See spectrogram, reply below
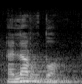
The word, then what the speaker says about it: الأرض: كذلك حرف الهمز فهو حرف مستفل، وقد فخمته في كلمتي الأرض وكلمة غطاءك، فالأرض تنطق هكذا الأرض.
